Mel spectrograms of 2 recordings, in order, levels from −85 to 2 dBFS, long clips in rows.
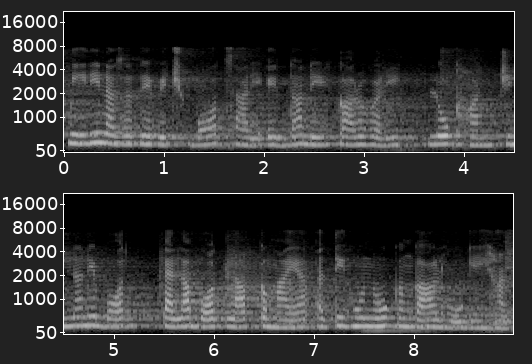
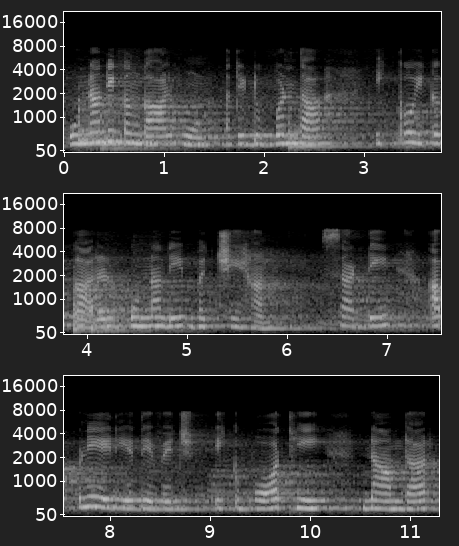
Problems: constant background noise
